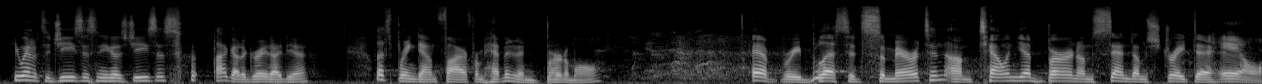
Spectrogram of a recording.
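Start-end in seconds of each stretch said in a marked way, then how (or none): 1.2-12.6 ranting in a put-on rural country accent. Retelling a story and voicing one man's suggestion, in a put-on country accent. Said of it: "Sorry for the country accent".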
